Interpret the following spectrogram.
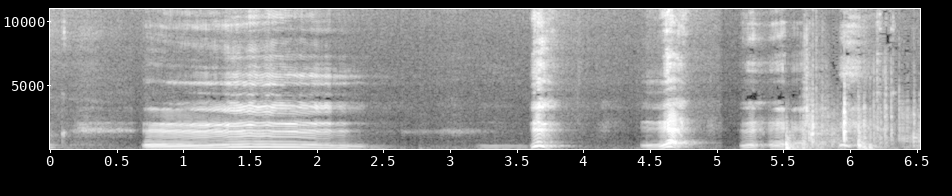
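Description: A man's voice holding one long drawn-out call that rises and falls in pitch, then three short hiccups about a second apart.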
